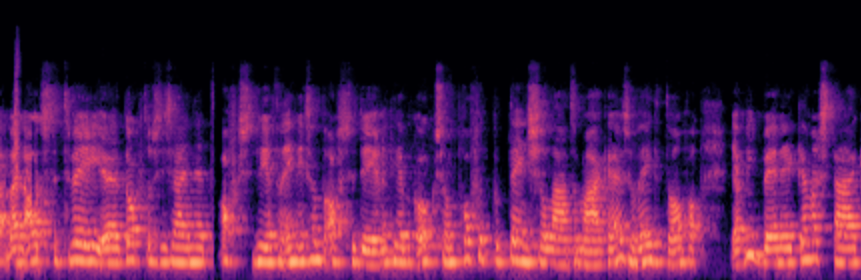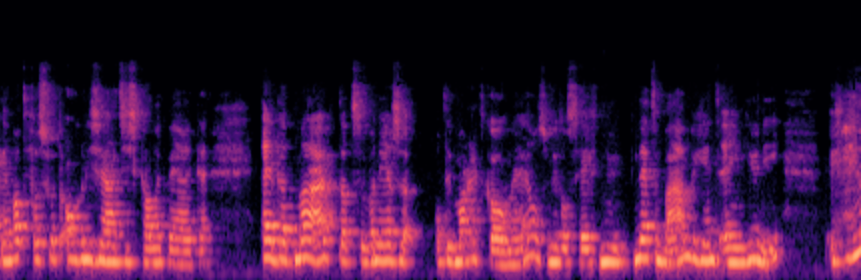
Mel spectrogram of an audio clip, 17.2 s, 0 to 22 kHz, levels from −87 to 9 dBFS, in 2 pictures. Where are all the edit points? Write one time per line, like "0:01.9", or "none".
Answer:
0:02.1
